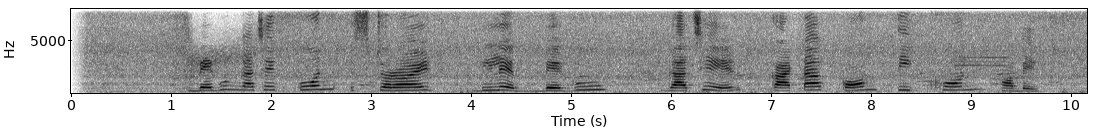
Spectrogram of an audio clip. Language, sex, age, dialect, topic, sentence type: Bengali, female, 18-24, Standard Colloquial, agriculture, question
